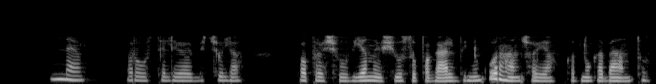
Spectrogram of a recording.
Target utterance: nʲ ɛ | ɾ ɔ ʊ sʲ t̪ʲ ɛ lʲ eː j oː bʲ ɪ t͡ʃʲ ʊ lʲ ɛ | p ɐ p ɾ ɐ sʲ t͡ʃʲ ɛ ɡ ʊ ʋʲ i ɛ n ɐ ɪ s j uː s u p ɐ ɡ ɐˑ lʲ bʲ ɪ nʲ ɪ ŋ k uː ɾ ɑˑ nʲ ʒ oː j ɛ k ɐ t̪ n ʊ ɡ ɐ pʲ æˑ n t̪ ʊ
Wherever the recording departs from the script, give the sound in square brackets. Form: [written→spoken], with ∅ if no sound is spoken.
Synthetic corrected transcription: nʲ ɛ | ɾ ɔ ʊ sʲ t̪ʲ ɛ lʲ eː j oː bʲ ɪ t͡ʃʲ ʊ lʲ ɛ | p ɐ p ɾ ɐ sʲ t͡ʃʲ ɛ [ɡ→∅] ʊ ʋʲ i ɛ n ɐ ɪ [s→ʃ] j uː s u p ɐ ɡ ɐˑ lʲ bʲ ɪ nʲ ɪ ŋ k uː ɾ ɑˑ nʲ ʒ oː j ɛ k ɐ t̪ n ʊ ɡ ɐ [pʲ→bʲ] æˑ n t̪ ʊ

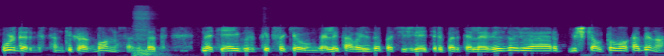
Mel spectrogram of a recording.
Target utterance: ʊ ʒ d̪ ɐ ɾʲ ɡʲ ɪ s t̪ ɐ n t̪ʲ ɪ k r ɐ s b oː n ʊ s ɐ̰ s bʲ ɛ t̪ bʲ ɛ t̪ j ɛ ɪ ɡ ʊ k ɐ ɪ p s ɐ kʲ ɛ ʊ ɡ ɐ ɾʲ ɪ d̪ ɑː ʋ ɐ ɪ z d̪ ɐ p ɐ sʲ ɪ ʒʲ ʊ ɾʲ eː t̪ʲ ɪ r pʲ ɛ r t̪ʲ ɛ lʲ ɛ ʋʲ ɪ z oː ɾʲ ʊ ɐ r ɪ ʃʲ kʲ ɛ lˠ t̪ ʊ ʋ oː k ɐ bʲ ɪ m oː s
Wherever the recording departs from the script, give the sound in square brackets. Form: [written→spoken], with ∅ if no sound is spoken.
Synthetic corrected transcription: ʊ ʒ d̪ ɐ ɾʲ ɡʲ ɪ s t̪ ɐ n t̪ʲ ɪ k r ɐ s b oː n ʊ s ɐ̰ s bʲ ɛ t̪ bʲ ɛ t̪ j ɛ ɪ ɡ ʊ k ɐ ɪ p s ɐ kʲ ɛ ʊ ɡ ɐ [ɾʲ→lʲ] ɪ [d̪→t̪] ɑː ʋ ɐ ɪ z d̪ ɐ p ɐ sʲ ɪ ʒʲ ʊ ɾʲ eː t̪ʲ ɪ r pʲ ɛ r t̪ʲ ɛ lʲ ɛ ʋʲ ɪ z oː ɾʲ ʊ ɐ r ɪ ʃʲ kʲ ɛ lˠ t̪ ʊ ʋ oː k ɐ bʲ ɪ [m→n] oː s

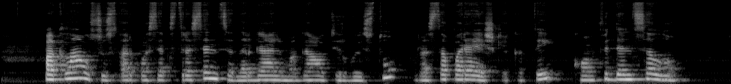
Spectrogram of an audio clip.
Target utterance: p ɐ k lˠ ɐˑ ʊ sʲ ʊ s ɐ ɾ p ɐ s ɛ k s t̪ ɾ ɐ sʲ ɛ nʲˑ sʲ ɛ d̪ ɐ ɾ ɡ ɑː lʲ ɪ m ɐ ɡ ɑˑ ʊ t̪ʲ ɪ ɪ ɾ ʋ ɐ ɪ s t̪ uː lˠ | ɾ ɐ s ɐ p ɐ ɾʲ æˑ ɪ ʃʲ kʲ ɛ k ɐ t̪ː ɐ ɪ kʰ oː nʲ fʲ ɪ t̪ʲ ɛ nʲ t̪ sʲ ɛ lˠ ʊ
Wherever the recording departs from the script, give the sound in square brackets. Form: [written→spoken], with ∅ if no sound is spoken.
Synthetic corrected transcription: p ɐ k lˠ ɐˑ ʊ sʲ ʊ s ɐ ɾ p ɐ s ɛ k s t̪ ɾ ɐ sʲ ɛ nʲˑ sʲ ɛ d̪ ɐ ɾ ɡ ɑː lʲ ɪ m ɐ ɡ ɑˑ ʊ t̪ʲ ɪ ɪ ɾ ʋ ɐ ɪ s t̪ uː [lˠ→∅] | ɾ ɐ s ɐ p ɐ ɾʲ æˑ ɪ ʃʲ kʲ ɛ k ɐ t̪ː ɐ ɪ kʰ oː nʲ fʲ ɪ [t̪ʲ→d̪ʲ] ɛ nʲ t̪ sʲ ɛ lˠ ʊ

